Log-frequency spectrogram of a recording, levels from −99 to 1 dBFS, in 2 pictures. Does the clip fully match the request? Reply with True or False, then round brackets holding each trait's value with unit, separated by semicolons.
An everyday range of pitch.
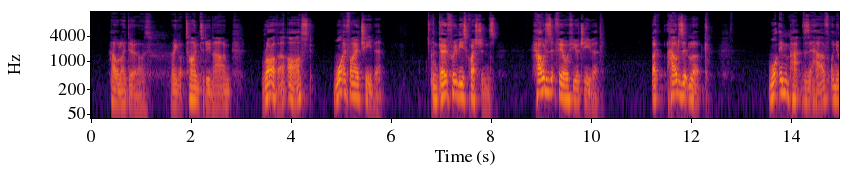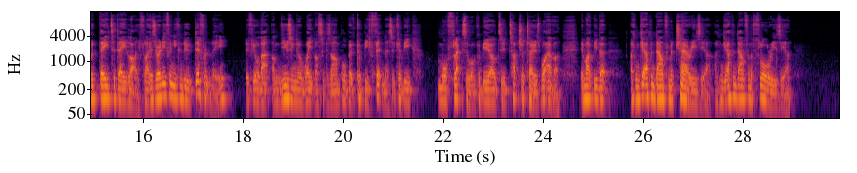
True (3.9 semitones)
